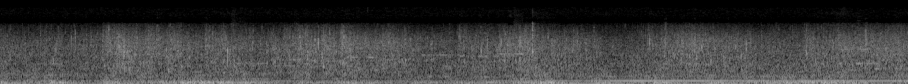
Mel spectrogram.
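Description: A river flows and ripples steadily outdoors.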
